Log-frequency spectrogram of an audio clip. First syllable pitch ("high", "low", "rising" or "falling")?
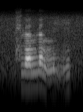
high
